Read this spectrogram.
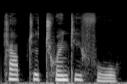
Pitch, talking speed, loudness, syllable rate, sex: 195 Hz, 140 wpm, -16 LUFS, 4.3 syllables/s, female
